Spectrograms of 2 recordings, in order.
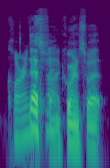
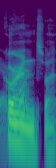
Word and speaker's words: Corenswet: Uh, then Brandon Routh Routh, whatever how you pronounce it. Um David Corenswet, uh, how do you say his name? Corenswet. Yeah. Corenswet.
